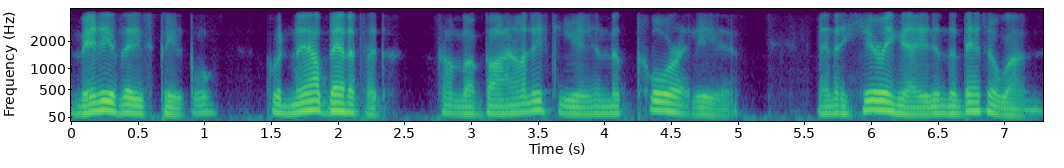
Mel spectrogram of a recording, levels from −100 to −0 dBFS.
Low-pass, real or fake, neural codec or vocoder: 3.6 kHz; fake; codec, 16 kHz, 1 kbps, FreqCodec, larger model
